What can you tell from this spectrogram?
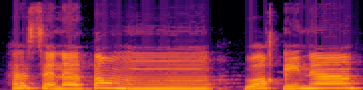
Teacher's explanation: தன்வீனை விட்டுட்டு பின்னுள்ள எழுத்துல இணைச்சு உன்னா பண்ணணும்.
